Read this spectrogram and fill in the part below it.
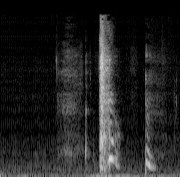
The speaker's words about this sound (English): I'm going to sneeze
